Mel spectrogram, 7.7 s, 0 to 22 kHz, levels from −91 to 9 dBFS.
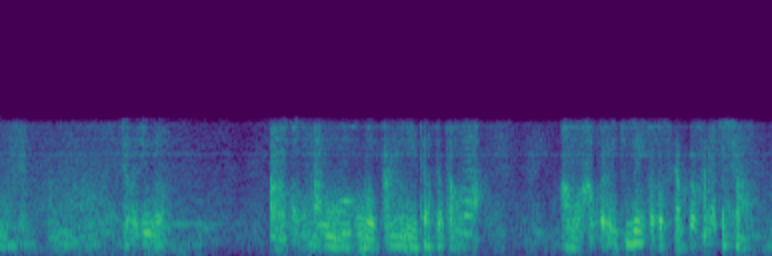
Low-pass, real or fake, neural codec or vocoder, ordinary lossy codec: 3.6 kHz; fake; codec, 44.1 kHz, 0.9 kbps, DAC; Opus, 16 kbps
